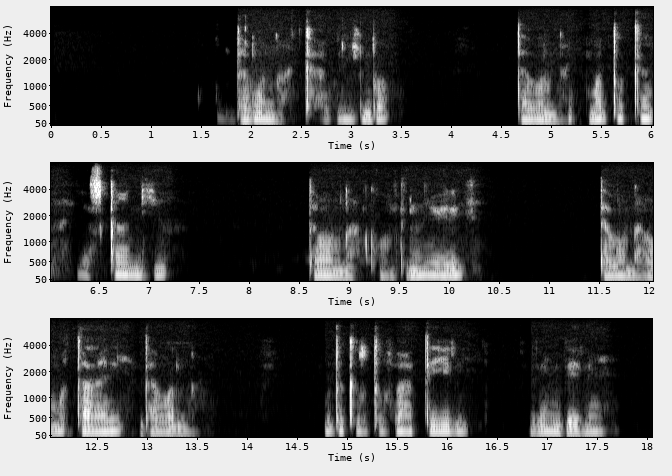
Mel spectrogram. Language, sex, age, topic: Kinyarwanda, male, 18-24, government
